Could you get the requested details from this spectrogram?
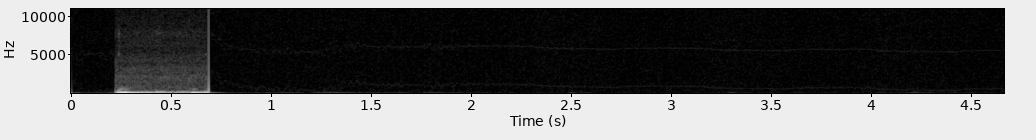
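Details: A single short low thump near the start, then silence, with no animal calls.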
